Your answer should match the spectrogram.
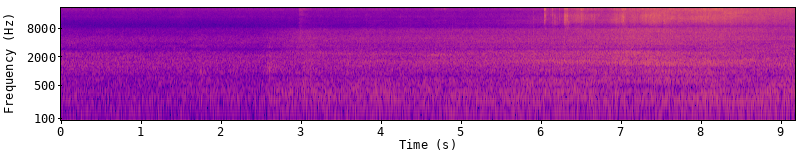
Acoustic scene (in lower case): residential area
